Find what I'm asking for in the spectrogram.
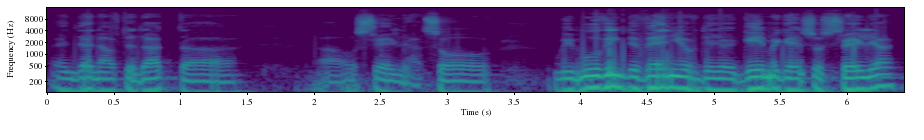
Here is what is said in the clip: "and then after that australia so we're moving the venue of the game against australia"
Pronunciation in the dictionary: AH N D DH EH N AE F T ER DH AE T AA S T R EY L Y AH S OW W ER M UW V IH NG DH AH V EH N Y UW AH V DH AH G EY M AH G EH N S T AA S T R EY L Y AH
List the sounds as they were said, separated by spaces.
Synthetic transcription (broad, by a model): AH N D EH N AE F T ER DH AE T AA S T R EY L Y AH S OW W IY M UW V IH NG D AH V EH N Y UW AH V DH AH G EY M AH G EH N S T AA S T R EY L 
